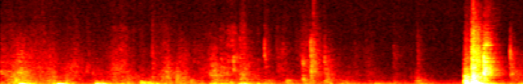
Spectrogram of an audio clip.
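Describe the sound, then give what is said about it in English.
A door is handled: soft thumps and clicks of it opening and moving, then a loud, sharp bang as it shuts near the end. No one speaks. “Here's the door right here. You find it. Get out. Get in and get out.”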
